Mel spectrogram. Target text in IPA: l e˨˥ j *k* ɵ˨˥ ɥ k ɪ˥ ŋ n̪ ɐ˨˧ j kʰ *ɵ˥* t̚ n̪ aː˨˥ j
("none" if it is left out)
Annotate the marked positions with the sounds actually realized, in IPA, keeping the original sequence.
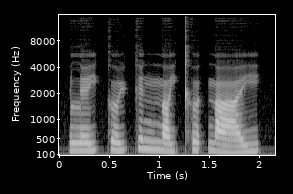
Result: k, ɵ˥

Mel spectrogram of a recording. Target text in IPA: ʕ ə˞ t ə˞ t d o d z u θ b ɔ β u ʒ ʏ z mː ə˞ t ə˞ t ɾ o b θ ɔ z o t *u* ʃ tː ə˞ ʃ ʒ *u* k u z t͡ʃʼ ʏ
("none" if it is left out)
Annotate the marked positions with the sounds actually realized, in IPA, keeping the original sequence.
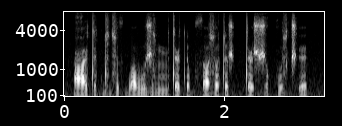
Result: o, o

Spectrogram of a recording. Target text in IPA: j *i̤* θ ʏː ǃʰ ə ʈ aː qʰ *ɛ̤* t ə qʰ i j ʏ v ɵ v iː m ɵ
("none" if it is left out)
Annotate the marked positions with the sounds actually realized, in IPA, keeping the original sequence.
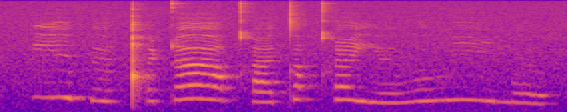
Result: i, ɛ

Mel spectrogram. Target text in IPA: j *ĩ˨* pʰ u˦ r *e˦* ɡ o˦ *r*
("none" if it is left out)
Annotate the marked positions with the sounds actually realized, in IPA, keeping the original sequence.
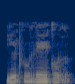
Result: ĩ˨, eː˦, r

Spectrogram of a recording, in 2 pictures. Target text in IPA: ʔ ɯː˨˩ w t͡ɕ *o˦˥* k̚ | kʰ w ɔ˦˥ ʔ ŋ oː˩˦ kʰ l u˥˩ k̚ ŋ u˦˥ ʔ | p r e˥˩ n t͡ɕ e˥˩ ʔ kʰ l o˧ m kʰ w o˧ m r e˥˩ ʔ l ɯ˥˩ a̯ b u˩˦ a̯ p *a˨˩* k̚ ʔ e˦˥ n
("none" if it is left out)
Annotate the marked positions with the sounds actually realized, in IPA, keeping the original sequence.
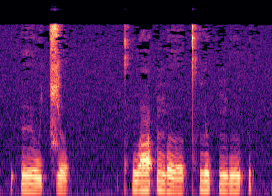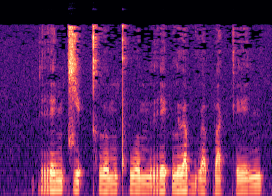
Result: o˨˩, a˨˩

